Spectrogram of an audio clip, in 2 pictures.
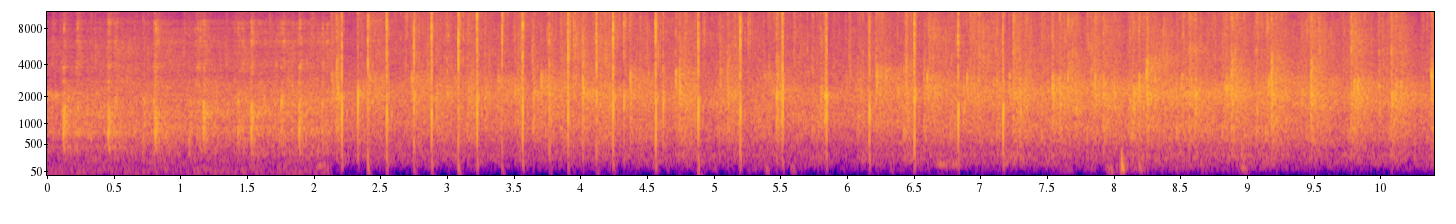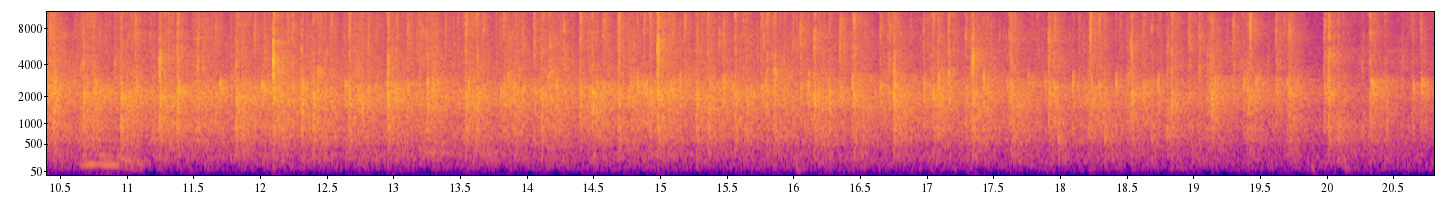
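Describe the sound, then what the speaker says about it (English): Audience at an international conference on Duchenne and Becker muscular dystrophy applauds for Flavio, with a dense, sustained patter of clapping that stays even and moderately loud for a long stretch. "You deserve the applause"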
